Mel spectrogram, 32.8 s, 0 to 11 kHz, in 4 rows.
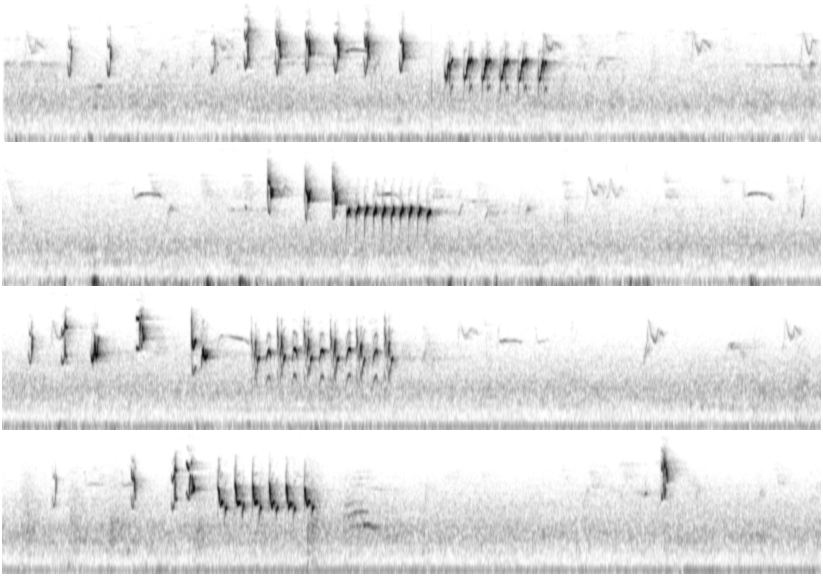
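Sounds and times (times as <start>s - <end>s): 
birds in botanic gardens in Yandina Queensland: 0.0s - 32.7s.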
